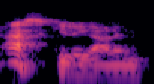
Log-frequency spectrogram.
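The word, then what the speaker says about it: Akseli Gallen: dibujos de propaganda nacionalista con acento en el primer sílaba siempre Askil Galen.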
